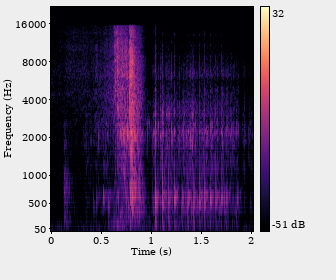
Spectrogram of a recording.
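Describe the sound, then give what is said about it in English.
A reinforced 7.5 metre tape measure is pulled out and retracted: a short hissing rush of the sliding blade, then a quick run of small ticking clicks, fairly quiet overall. “Oh, that's satisfying. This is the new Air AJ measuring tape. 7.5 meters, 25 feet. And it's reinforced. It's a tape measure.”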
